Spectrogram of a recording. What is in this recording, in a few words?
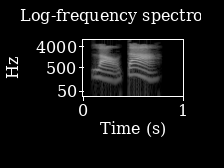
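"老大", Mandarin Chinese; hsk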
